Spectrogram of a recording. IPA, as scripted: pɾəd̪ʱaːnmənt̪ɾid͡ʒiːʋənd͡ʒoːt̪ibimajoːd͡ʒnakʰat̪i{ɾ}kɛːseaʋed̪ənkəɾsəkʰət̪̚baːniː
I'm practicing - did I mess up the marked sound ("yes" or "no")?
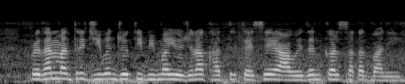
no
